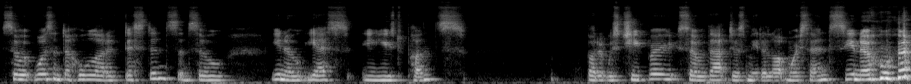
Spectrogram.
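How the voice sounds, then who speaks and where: In a Northern Irish accent, a woman speaks at a moderate pace with fairly even intonation and a medium pitch. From Armagh-Monaghan border, Northern Ireland. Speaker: folk singer-songwriter. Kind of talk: interview answer. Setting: online video call.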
